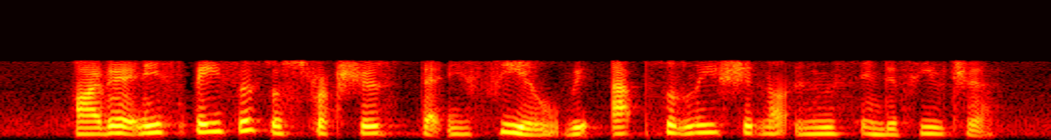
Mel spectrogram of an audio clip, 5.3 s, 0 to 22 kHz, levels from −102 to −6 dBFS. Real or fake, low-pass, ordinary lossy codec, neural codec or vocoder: fake; 3.6 kHz; AAC, 32 kbps; codec, 16 kHz, 1.1 kbps, Voila-Tokenizer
